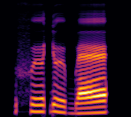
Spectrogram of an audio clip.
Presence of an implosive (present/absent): present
